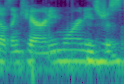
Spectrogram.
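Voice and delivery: plain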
